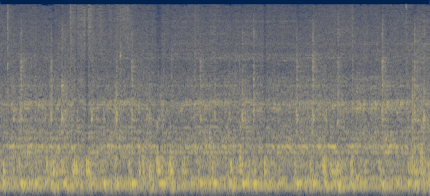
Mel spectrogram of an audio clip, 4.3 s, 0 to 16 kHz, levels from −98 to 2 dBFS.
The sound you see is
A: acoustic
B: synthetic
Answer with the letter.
A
